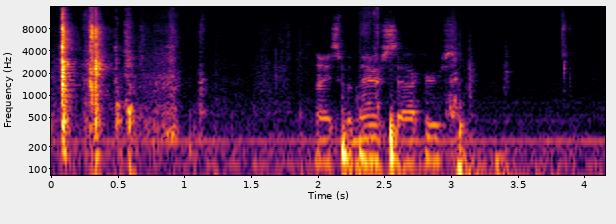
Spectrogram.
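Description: A cardboard box slides and thumps onto a table mat.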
